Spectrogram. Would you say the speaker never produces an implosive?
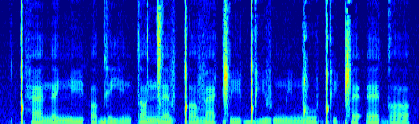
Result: yes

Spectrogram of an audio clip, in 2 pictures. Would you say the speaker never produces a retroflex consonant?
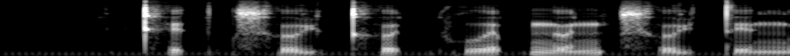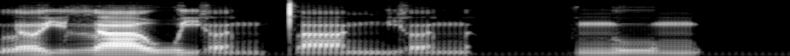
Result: yes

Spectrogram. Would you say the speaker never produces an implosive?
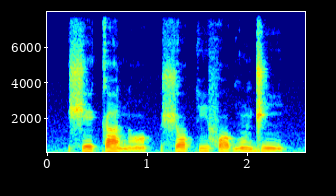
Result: yes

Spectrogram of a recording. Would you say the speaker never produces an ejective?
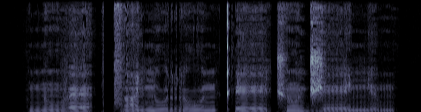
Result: no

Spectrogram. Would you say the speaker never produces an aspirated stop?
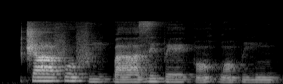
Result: yes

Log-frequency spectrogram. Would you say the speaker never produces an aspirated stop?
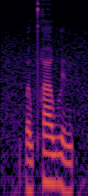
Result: no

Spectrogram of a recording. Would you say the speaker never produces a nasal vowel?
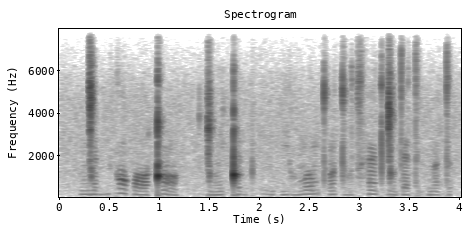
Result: no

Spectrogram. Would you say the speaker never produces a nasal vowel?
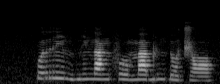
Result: no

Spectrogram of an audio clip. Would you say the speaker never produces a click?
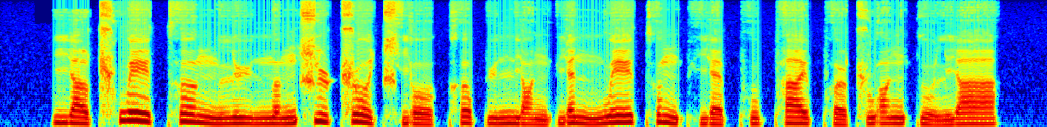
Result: yes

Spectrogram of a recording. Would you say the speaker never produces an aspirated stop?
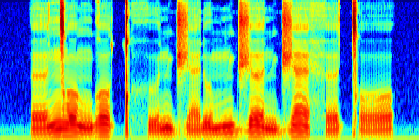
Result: no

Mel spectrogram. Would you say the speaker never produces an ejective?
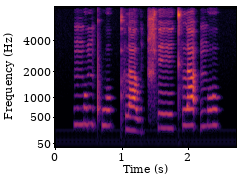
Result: yes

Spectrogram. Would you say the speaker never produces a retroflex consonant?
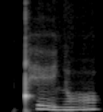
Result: yes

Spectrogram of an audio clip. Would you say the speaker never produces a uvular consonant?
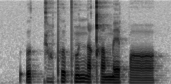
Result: no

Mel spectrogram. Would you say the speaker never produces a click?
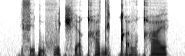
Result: no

